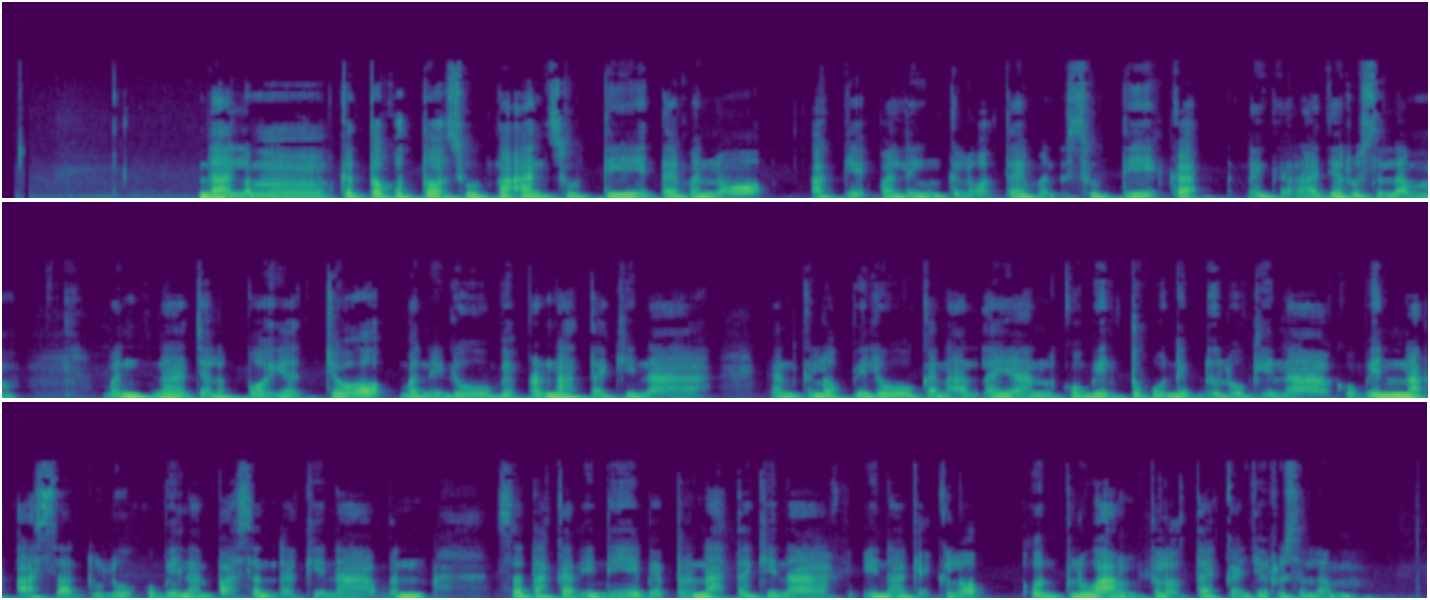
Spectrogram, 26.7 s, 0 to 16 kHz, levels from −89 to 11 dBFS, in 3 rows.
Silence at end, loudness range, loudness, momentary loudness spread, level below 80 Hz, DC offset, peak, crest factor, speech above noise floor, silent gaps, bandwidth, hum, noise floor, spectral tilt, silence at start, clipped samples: 0.35 s; 4 LU; -23 LUFS; 10 LU; -66 dBFS; under 0.1%; 0 dBFS; 22 dB; 30 dB; none; 11 kHz; none; -52 dBFS; -7 dB/octave; 1.25 s; under 0.1%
